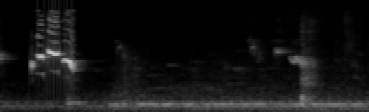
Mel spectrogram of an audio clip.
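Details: A lively 'gacor' sooty-headed bulbul gives a quick three-note bubbly phrase, then a lone falling note about two and a half seconds later, above a steady low hum.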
